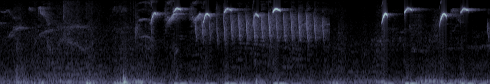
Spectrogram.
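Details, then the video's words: Chestnut-capped thrush used as a lure for other birds: high, thin upslurred notes in short runs, a buzzy trilled passage in the middle, then three more piercing rising notes over soft low background noise. "Pancingan Ampuh burung kemade auto koar koar"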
